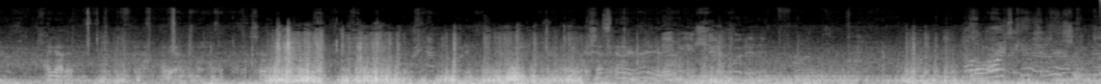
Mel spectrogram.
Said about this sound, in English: It's just going to be windy. We'll be fine.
